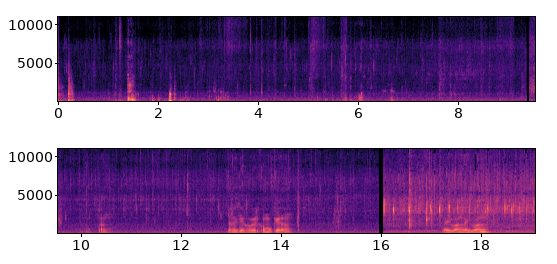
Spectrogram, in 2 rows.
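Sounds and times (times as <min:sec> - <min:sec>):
fish frying in butter sizzling: 0:09.5 - 0:19.0.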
